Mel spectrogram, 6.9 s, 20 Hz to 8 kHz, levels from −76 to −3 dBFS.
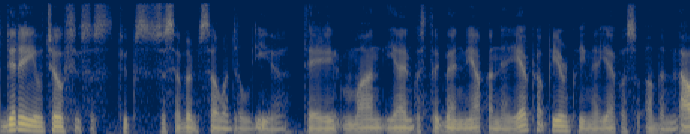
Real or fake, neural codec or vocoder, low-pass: fake; codec, 16 kHz, 0.5 kbps, FunCodec, trained on LibriTTS, 25 frames a second; 7.2 kHz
